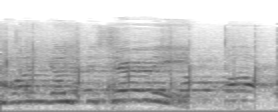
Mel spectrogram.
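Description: People's voices talking and calling out, with no clear words.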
